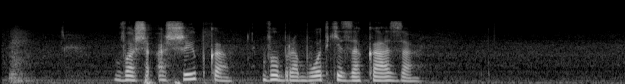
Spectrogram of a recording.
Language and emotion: Russian, angry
